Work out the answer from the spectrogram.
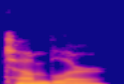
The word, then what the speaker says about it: Tumblr: tumblr stylized as tumblr and pronounced tumblr is a micro blogging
